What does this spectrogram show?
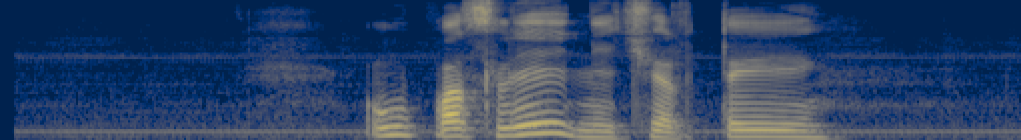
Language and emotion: Russian, sad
